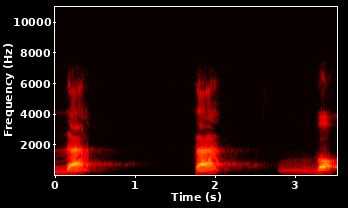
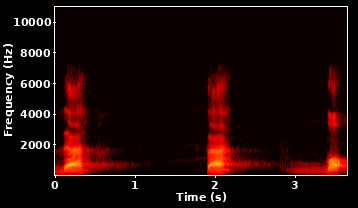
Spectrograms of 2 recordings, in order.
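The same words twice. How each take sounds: The two takes are said the same way.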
